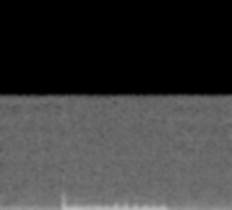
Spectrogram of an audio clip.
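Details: Nine-week-old female cream-white French Bulldog puppy snoring: one short, low, rattling snore-like breath lasting under a second, in a quiet room.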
